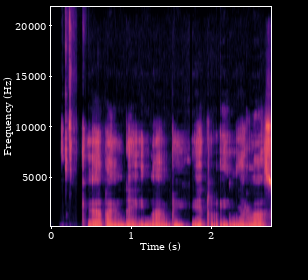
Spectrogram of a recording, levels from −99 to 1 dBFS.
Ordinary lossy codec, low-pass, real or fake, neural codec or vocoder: none; none; fake; vocoder, 44.1 kHz, 128 mel bands, Pupu-Vocoder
